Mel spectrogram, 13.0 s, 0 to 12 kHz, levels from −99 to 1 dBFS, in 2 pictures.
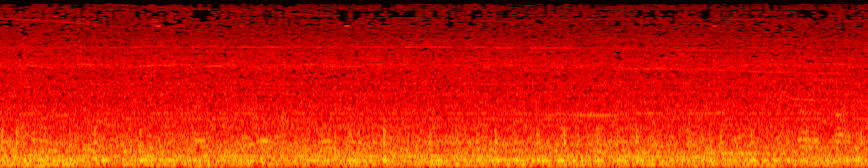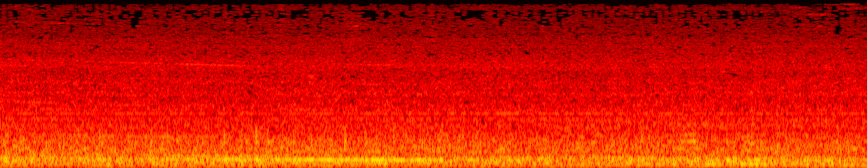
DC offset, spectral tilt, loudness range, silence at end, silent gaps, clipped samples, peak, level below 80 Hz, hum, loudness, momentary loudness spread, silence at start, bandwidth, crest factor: under 0.1%; -7 dB/octave; 1 LU; 0 s; none; under 0.1%; -22 dBFS; -50 dBFS; none; -37 LUFS; 3 LU; 0 s; 11.5 kHz; 14 dB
